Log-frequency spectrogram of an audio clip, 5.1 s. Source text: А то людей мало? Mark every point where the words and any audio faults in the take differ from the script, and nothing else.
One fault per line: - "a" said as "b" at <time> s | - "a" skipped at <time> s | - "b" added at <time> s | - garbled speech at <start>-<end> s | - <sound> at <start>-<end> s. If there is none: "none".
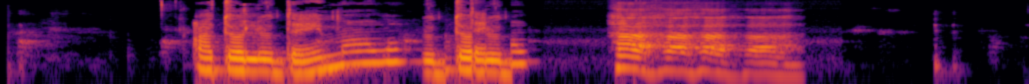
- garbled speech at 2.1-2.6 s
- laugh at 3.0-4.0 s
